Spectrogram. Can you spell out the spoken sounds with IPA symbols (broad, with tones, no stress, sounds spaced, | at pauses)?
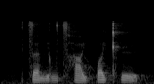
t͡s ɛː˨˩ n j ʊ˨˩ ŋ t͡sʰ aː˨˩ j p ɐ˨ j kʰ yː˨˩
